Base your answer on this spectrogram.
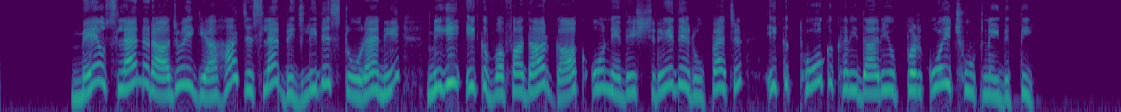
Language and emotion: Dogri, angry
